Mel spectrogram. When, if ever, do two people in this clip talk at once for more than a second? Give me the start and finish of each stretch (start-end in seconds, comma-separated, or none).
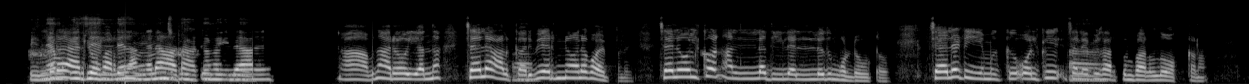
0.9-2.5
